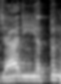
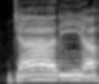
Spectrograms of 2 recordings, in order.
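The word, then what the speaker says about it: جارية: فیہا عین جاریہ، جاریہ، جاریتن نہیں، جاریہ. وقف کریں گے تو ہجے کریں گے تو جاریتن پڑھیں گے.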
